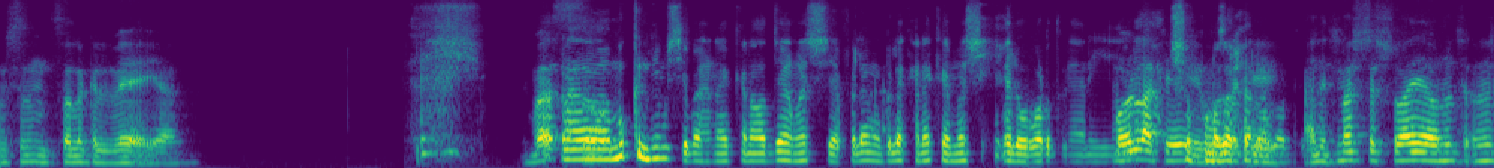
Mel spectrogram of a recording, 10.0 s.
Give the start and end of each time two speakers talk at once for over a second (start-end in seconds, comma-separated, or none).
7.4-8.7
